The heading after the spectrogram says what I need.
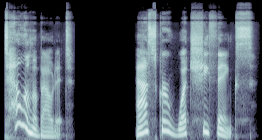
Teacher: The way him, her, and them often lose their H sound completely in casual speech when they come after a verb. Tell him becomes tell 'em.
